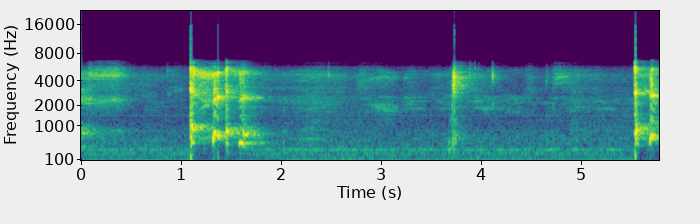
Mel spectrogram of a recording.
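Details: Three brief, sharp forced coughs spaced a few seconds apart over low room hum, from a playful person who often fakes coughing when concern is shown; deliberate fake cough.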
